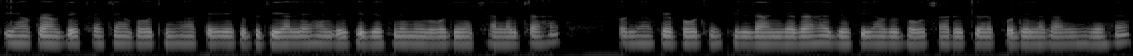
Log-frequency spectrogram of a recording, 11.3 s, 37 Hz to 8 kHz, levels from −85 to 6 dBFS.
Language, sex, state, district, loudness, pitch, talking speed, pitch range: Hindi, male, Bihar, Araria, -44 LUFS, 125 Hz, 190 wpm, 120-125 Hz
